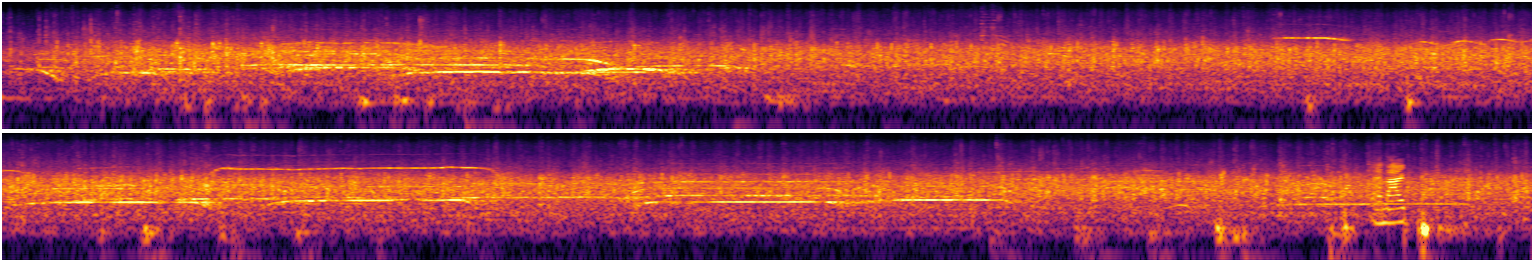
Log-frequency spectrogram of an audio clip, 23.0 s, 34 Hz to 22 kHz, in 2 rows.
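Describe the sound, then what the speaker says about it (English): Sustained audience applause at the 2016 Horizons Foundation Visionary Award ceremony, a steady dense wash of clapping lasting throughout, with scattered voices and faint cheers mixed in. "I invite you to give a round of applause"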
